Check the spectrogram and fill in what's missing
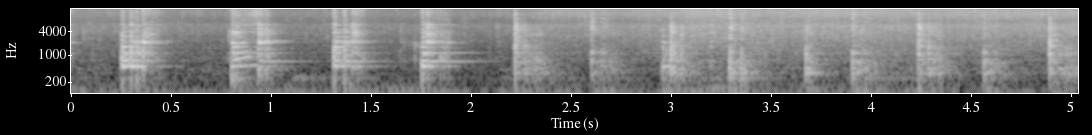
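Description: Finely chopped large onion tipped into a pan over a low gas flame, stirred with sharp scraping strokes over a steady background sizzle, the stirring settling into a quicker, lighter rhythm as it fries.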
